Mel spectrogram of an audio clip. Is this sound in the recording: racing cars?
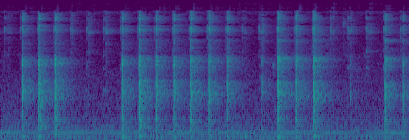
no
